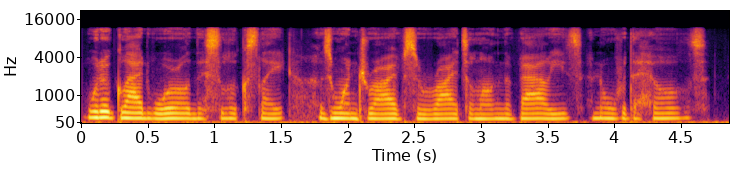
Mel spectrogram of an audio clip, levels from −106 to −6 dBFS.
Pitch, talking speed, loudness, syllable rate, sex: 180 Hz, 235 wpm, -17 LUFS, 5.6 syllables/s, female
